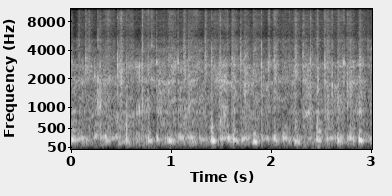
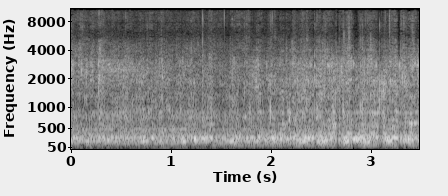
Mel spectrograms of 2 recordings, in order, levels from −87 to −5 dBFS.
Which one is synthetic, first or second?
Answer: first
